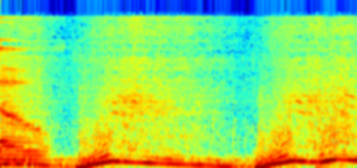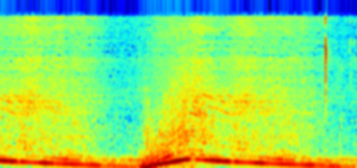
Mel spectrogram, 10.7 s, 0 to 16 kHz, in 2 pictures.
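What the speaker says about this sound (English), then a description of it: "So let's see what the Peugeot sounds like." Peugeot GTI with a 1.9-litre four-cylinder engine in Gran Turismo 7, revved hard three times, each run climbing steeply through the gears with brief shift dips before falling back, loud and alone.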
